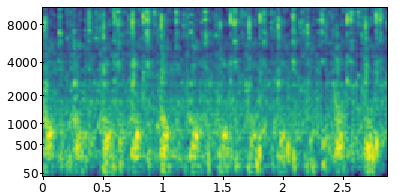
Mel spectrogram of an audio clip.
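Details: 1953 Packard Clipper Deluxe engine idling during a valve check; the valves were last adjusted about 8,000 miles ago. Light, soft ticking about twice a second over a steady idle with no heavy clatter; intake valve clearances are fine, with a light drag on the gauge.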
